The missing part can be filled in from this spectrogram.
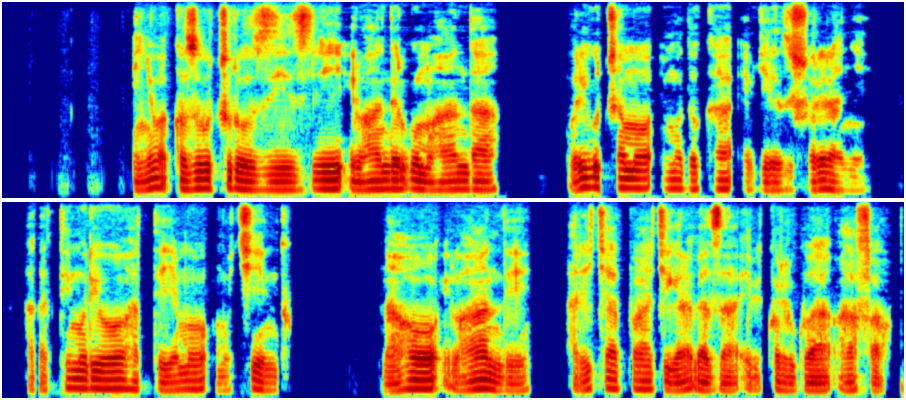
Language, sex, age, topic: Kinyarwanda, male, 25-35, government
